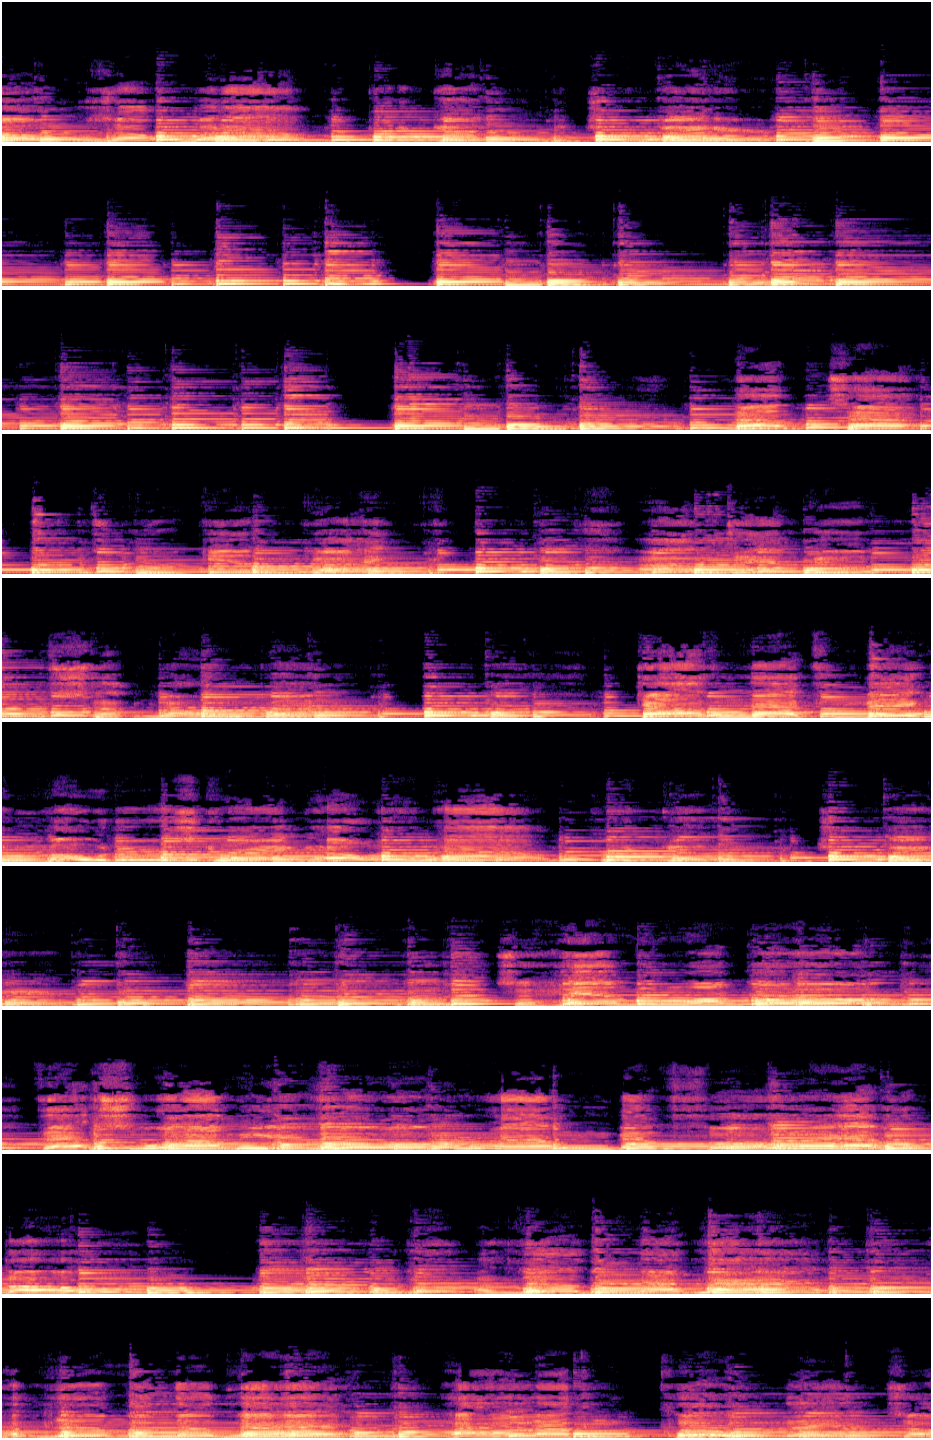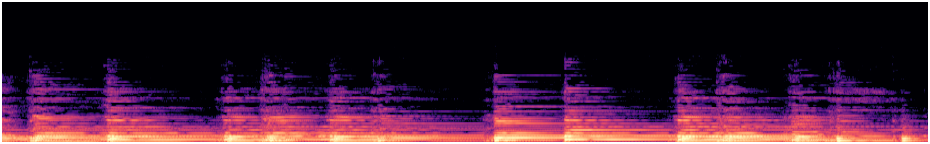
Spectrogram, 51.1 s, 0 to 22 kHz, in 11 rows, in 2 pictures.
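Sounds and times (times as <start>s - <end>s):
banjo playing: 0.0s - 51.0s.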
